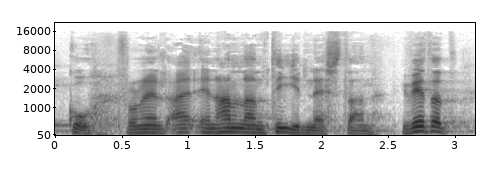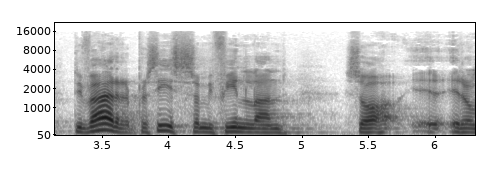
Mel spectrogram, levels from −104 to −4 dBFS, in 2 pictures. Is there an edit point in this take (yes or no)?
yes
